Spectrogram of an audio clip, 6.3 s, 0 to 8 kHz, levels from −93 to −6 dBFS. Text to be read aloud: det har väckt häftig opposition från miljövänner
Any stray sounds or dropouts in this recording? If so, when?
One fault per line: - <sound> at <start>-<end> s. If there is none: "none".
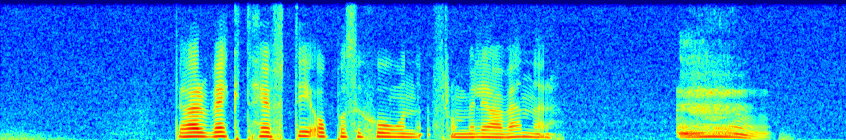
- throat clearing at 5.1-5.8 s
